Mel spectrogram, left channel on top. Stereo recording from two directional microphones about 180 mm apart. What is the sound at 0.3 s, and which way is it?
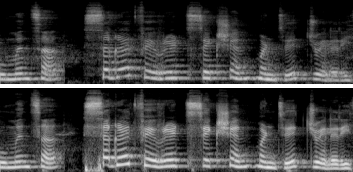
A woman's voice, 40° right (ahead or behind).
